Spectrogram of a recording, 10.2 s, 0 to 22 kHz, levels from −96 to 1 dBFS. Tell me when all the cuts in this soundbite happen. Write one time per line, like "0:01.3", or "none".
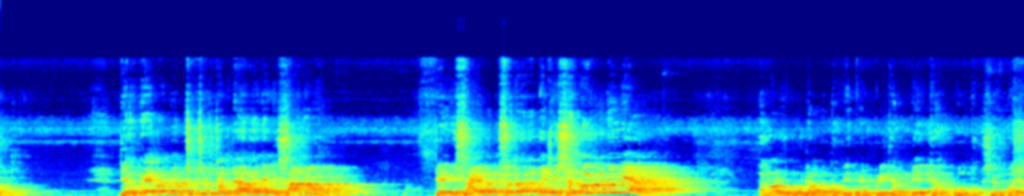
none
